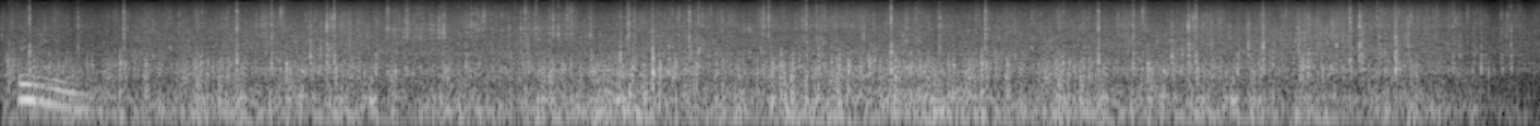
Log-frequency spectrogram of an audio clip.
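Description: Fire crackling: a steady hiss dotted with many small, quick pops.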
